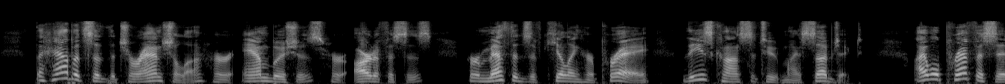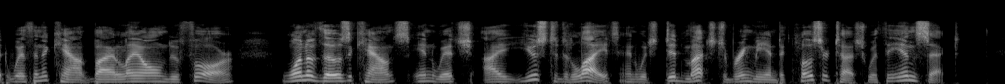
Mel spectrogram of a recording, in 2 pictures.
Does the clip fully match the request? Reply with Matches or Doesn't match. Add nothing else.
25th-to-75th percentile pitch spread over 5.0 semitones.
Matches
